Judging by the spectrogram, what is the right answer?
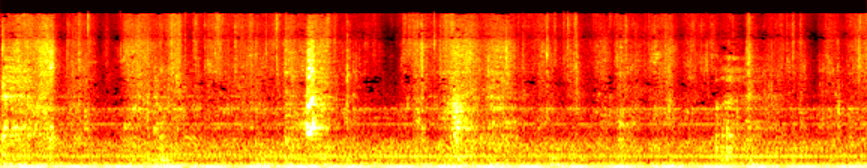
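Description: Gloved hands tossing chicken wings in a thick, sticky molasses and brown-sugar marinade in a stainless steel bowl: soft wet squishing and patting, with one sharper click about two and a half seconds in.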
